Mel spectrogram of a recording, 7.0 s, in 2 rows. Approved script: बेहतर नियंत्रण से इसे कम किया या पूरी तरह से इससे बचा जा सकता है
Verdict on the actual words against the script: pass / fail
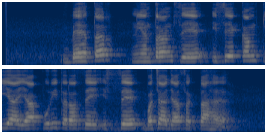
pass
